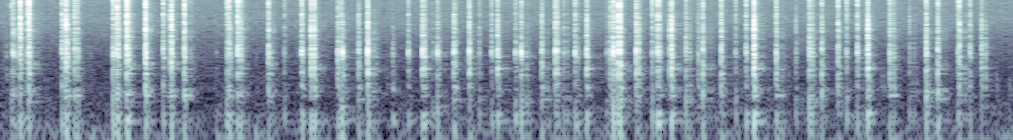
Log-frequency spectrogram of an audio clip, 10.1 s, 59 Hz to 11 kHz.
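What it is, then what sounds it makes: Hard plastic container tapped with fingernails. Long silver nails tap rapidly on the wall of an empty, transparent hard plastic container held upright. The result is a steady stream of short, dry, bright clicks with a hollow tone around 1.6 kHz, each dying away almost instantly.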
